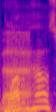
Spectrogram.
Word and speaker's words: Blumhouse: And Is it Blumhouse or Bloomhouse? I think it's Blumhouse. It's spelled like Blumhouse. B-L-U-M, But right? that's, I mean, some people pronounce that Bloom Bloom.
